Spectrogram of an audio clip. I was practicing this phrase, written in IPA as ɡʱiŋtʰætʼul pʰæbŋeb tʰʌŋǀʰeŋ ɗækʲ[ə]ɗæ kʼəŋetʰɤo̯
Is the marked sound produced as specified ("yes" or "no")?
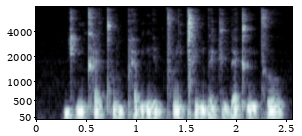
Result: no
